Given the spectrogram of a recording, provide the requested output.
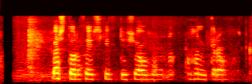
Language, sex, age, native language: Icelandic, male, 13, Icelandic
